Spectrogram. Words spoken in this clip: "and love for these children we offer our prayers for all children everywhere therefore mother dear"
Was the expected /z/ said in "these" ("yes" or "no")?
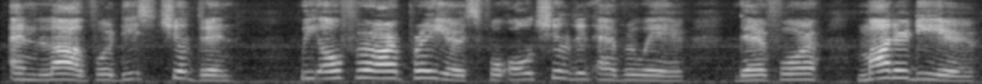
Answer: no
